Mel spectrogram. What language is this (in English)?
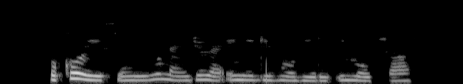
Igbo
